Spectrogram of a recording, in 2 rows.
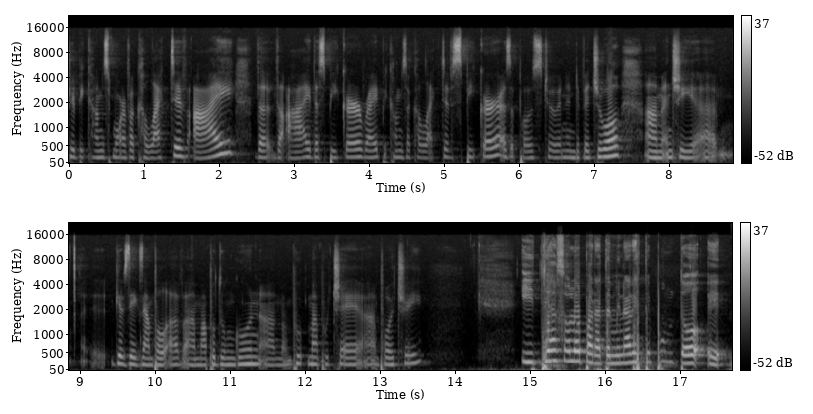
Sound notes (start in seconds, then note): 14.6 speaking spanish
